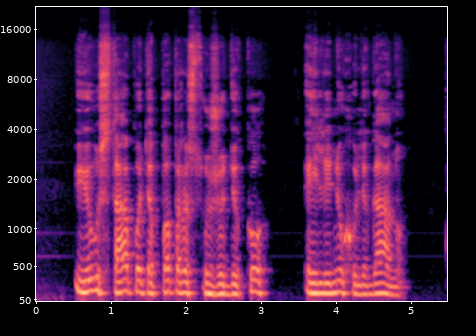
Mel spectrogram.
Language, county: Lithuanian, Tauragė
